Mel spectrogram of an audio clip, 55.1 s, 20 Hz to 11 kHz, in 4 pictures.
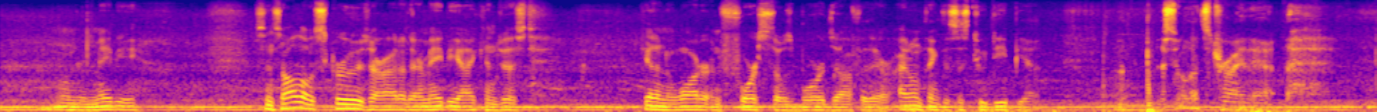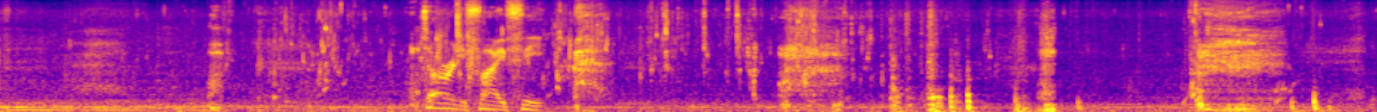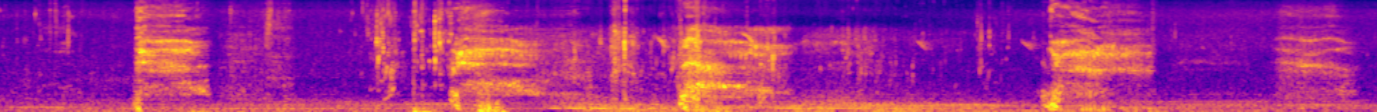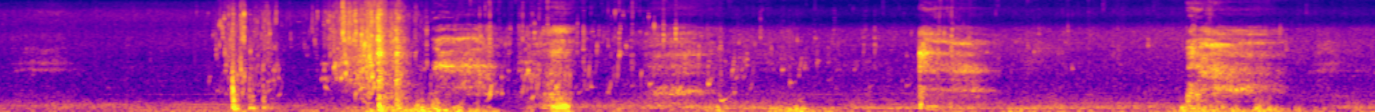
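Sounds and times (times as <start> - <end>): steady low hum: 0.0 - 55.0
water sloshing and splashing: 10.5 - 40.7, 42.6 - 55.0.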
